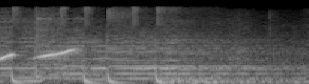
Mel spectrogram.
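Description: Background music with a whistle-like sound effect at the start: two quick rising glides. These are followed by held notes and a soft low beat, fading slightly toward the end.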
